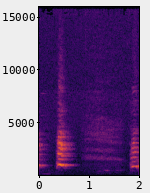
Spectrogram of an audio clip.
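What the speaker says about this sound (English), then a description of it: "And I hear my dog barking out there." A dog barking outside, two short, sharp barks about a second and a half apart, faint and distant in an otherwise quiet room.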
